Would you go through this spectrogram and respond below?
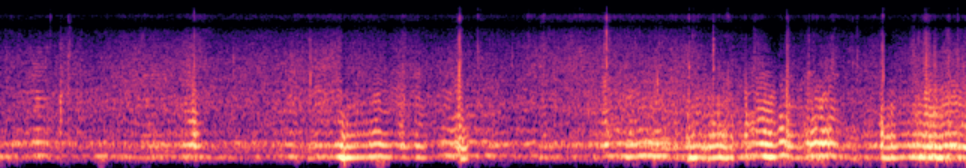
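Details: Dense, continuous buzzing of a honey bee colony at an apiary during an inspection. The low hum stays steady throughout, with scattered clicks and taps over it.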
